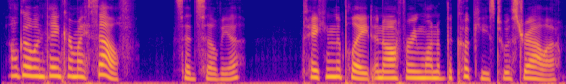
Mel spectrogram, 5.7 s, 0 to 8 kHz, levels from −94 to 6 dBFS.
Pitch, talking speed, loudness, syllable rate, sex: 235 Hz, 200 wpm, -16 LUFS, 6.4 syllables/s, female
